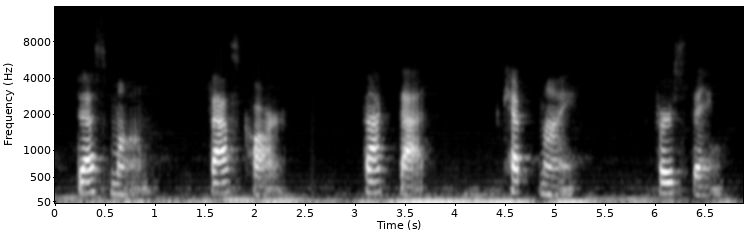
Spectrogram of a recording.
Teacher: drop the T in between consonants between words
